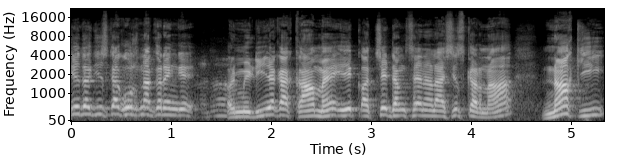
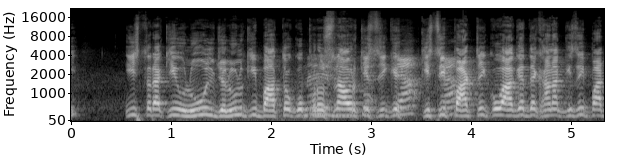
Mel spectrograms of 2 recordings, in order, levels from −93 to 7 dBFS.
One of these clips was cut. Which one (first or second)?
first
